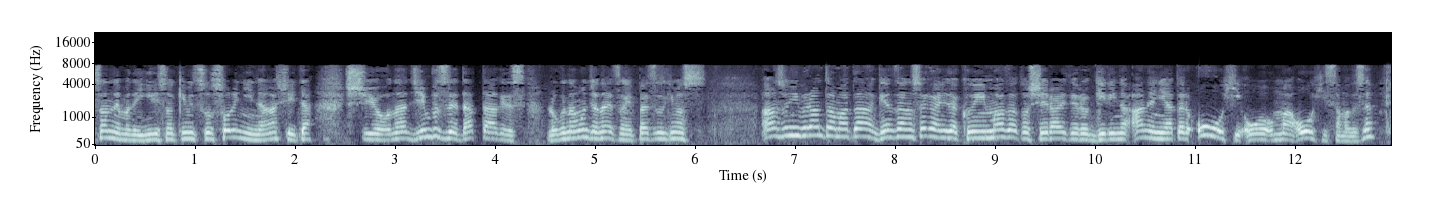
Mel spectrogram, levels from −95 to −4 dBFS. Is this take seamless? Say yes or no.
yes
